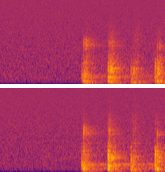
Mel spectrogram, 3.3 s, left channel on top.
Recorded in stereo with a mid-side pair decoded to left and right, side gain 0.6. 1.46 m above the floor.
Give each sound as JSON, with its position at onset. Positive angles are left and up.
{"t": 1.6, "sound": "footsteps", "azimuth_deg": -45, "distance_m": 7.0}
